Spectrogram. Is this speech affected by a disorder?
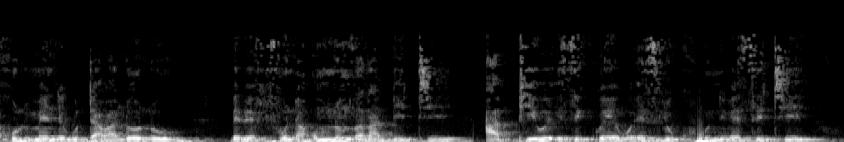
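No.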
